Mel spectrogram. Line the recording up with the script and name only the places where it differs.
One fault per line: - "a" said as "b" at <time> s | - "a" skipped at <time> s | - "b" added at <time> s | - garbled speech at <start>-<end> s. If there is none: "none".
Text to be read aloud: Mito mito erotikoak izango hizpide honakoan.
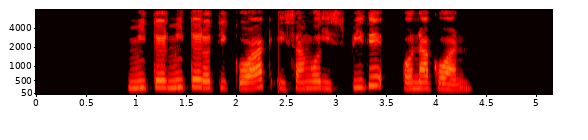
none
